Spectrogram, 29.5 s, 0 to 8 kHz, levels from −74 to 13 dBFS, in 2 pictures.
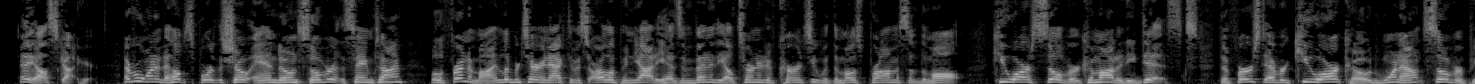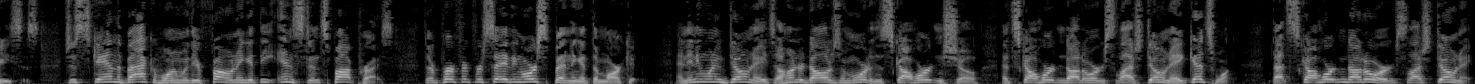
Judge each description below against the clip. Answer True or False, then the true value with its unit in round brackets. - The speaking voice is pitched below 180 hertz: False (215 Hz)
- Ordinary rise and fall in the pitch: True (3.7 semitones)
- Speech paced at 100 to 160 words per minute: False (200 wpm)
